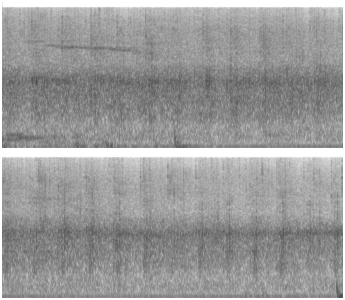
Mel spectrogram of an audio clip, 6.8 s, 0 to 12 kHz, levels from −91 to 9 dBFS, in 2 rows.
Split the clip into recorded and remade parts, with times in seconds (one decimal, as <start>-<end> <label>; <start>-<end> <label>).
0.0-1.9 recorded; 1.9-2.9 remade; 2.9-6.8 recorded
